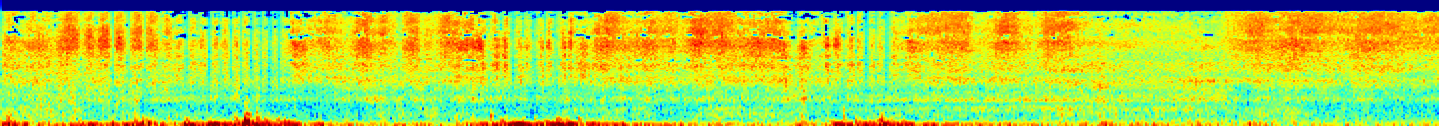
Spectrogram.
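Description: An *Alice* book lies open while both palms press together around its standing paper pages and rub them. A steady, dry papery rubbing and scratching hiss runs throughout, bright on top with a soft low rumble underneath, swelling and easing with the strokes.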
